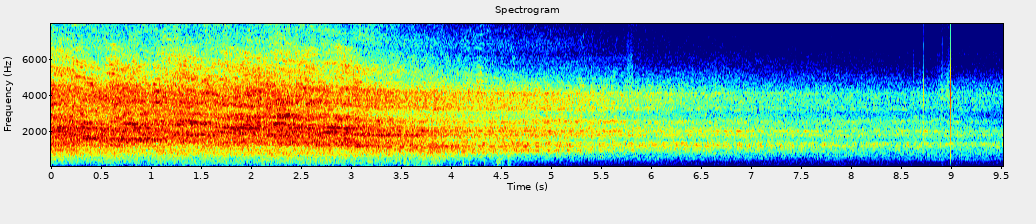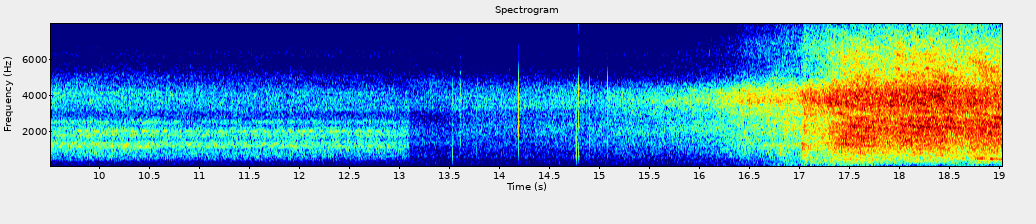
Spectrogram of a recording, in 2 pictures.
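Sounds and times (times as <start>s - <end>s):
train rolling noise: 0.0s - 19.0s.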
